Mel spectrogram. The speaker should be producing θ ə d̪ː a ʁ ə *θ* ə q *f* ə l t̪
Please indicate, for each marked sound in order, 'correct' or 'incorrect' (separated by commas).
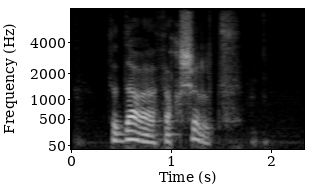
correct, incorrect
